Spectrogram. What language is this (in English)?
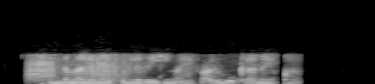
Arabic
